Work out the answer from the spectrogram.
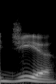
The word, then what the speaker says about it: dia: You guys say dia, we say gia, Yeah, like bon dia exactly.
